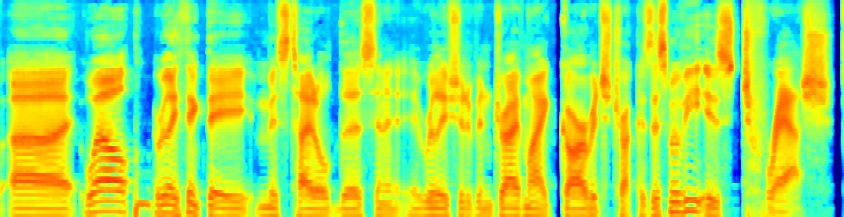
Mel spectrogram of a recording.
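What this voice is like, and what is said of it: Lazy imitation of another person's voice. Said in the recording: “That's a really good impression of like a lazy Gilbert Gottfried right there.”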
